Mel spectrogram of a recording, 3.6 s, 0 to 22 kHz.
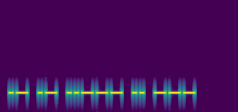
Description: Morse code, heard as a keyed tone, about 22 wpm, 700 Hz. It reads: AA2IO
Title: USA Call Signs - 5 Characters - Repeated 3x - 22wpm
